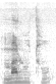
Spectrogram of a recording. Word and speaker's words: maloto: Par exemple, maloto prononcé malutou. Le lot s'entend plus fortement que ma et le ta malutou.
